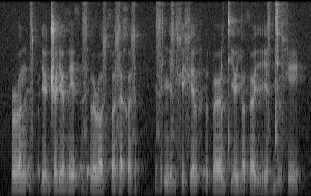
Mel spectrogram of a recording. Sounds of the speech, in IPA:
ɹ o n ḛ z p ə̰ ɾʲ ɵː d͡ʒ ɵ ɾʲ ɵː ð i θ ə̰ z ḭ l ɹ o z θ o z ə x ʊ z | z ḭ nʲ ɵ z xʲ ʊ xʲ əː l f ḭ l p ɵː l tʲ ɵː j ʊ θ ɵː rʲ e z dʲ œ l x i

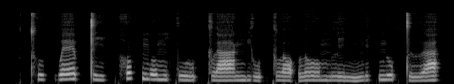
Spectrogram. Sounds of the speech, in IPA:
tʰ u˨˩ k̚ w ɛː˦˥ p̚ t iː˨˩ k̚ h o˥˩ k̚ m o˧ m k w u˨˩ ʔ k l aː˦˥ ŋ j u˨˩ ʔ k l ɔ˨˩ ʔ l oː˧ m l i˨˩ n ŋ e˦˥ k̚ n u˥˩ ʔ t ɯ˦˥ a̯

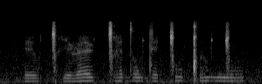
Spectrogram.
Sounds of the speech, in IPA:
e˩ u̯ ǀʰ i˩ ɭ ɛ˦ y̯ ɡ͡ǀ ɛ˥ d̪ o˥ w d e˦ ǀ u˥ ǃʼ ɯ˥ w ŋ͡ǀ u˥

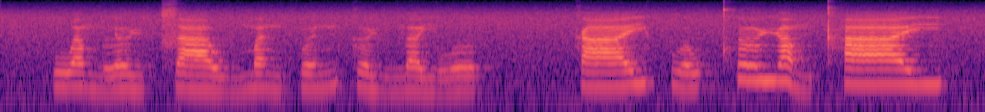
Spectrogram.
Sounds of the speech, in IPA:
w ɐ˨˩ m l ɵ˨˩ ɥ t͡s aː˨˩ w m ɐ˨˩ n p ɵ˨˥ n k ɵ˨˩ ɥ n̪ ɐ˨˩ j w ʊ˨ k̚ | k aː˨˥ j kʷ ɐ˨˥ w kʰ ɵ˥ ɥ ɐ˨˩ m kʰ aː˥ j

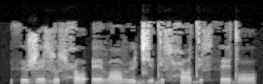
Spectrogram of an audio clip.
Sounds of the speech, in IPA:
θ ʏ˧˩ ʐ ɛ˧ ɮ ʊ˥ ɬ ħ ɔ˥˧ ʔ ɛ˧˩ β ɑ˥˧ β ʏ˥ d͡ʑ ɪ˧ d ɪ˥ ɬ ħ ɑ˥˧ d ɪ˧˩ ɬ θ ɛ˥ d ɔ˥

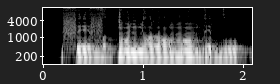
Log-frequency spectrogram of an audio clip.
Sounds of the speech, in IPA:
f e˨ v ə˦ k͡p ɔ̃˧ ɲ ɔ˧ l ɔ˨ m ɔ̃˨˦ b e˨ b u˨

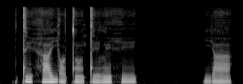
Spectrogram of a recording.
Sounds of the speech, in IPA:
t i˧ h a˧ j ɔ˨ t ɔ̃˨ t i˨ l ĩ˨˦ h i˧ | j a˨

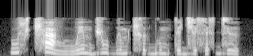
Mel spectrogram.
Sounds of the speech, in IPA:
u˧˥˧ s ʈ͡ʂʰ a˥˩ v u˩ w e˥˩ m d͡ʒ u˥˩ ɓ ɘ˦˥ m ʈ͡ʂʰ ə˧˥˧ ɡ͡b u˥˩ m t ə˥˩ d͡ʑ ɘ˧˥˧ s ə˦˥ s d͡z ɘ˥˩

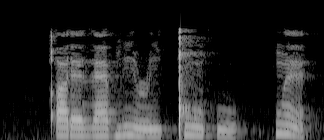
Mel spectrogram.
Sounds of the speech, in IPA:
qʼ ə ɾ ɛ ð æ b ĩ ɹ ĩ ǃ ũ x u | kʷ ɛ̃

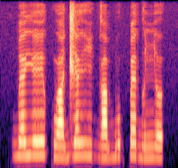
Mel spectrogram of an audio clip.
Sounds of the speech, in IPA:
ɡ͡b ɛ˦ j eː˦ kʷ aː˨ d͡ʒ ɛ˦ ɣ i˧ ɡ a˨ b o˧ k͡p ɛ˧ ɡ ə˨ ɲ ə˨

